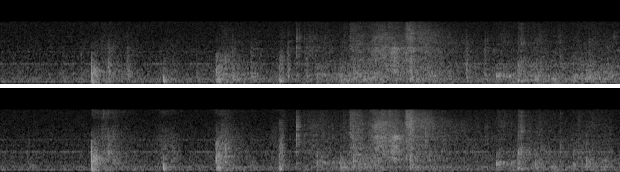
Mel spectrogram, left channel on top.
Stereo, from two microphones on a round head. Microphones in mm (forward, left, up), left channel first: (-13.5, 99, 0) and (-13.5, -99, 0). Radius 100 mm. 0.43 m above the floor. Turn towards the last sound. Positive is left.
turn(degrees=-30)  # may be behind; listen again after turning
